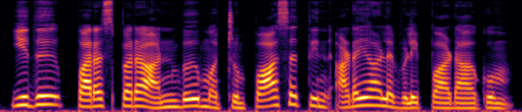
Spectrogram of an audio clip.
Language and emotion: Tamil, neutral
